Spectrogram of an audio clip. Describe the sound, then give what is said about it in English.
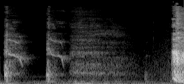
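Two sharp coughs in quick succession, followed after a pause by a louder, harsher burst of coughing at the end; no one talks. “I got a cough.”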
